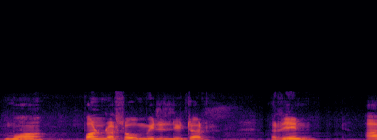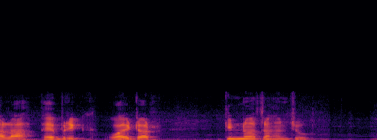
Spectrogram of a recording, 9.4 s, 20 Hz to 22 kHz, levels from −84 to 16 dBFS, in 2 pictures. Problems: none marked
